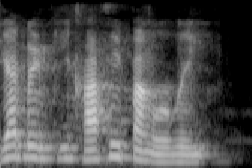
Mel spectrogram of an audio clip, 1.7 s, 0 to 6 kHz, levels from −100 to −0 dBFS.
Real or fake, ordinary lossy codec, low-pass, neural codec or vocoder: fake; AAC, 32 kbps; 5.4 kHz; codec, 16 kHz, 4 kbps, FreqCodec, larger model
